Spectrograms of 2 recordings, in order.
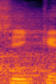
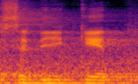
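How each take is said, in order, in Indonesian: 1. Kata ini disingkat menjadi dua suku kata. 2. Kata ini diucapkan lengkap dengan tiga suku kata. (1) "si kata sikit itu seharusnya menjadi sedikit" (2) "seharusnya menjadi sedikit"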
